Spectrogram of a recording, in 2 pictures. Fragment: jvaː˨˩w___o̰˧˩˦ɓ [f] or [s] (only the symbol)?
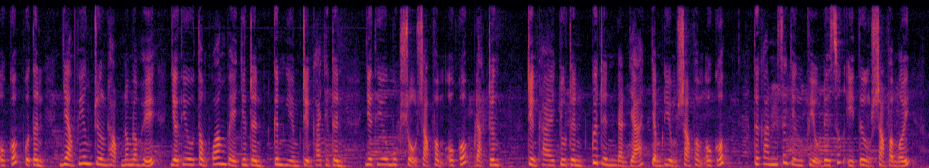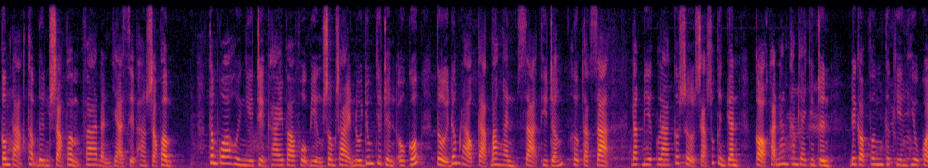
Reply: f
